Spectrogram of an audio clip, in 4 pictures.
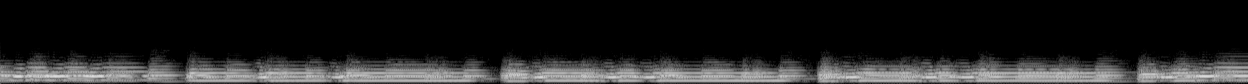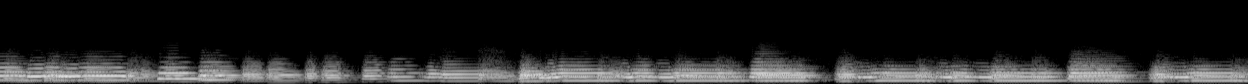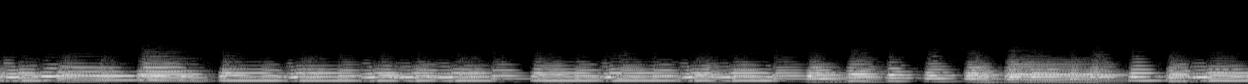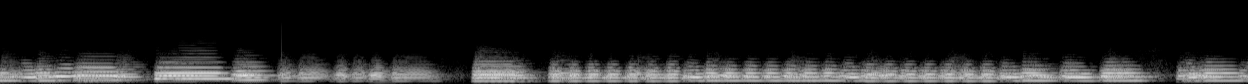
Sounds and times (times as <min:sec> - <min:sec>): Music: 0:00.0 - 0:49.9.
